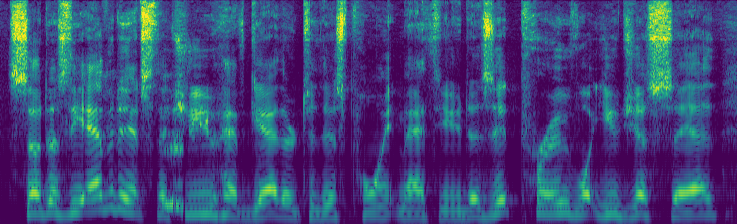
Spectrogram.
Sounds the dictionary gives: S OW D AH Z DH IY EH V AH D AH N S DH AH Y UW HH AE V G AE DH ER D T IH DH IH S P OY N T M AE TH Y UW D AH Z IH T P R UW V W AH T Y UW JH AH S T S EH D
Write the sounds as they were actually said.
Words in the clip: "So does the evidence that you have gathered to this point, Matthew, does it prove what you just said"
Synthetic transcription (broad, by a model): S OW D AH Z DH IY EH V AH D AH N S DH AH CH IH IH V G AE DH ER D T IH DH IH S P OY N M AE TH Y UW D AH Z IH T P R UW V W AH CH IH JH AH S T S EH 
